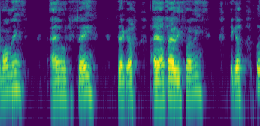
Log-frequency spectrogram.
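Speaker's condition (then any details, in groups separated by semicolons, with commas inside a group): Cerebral palsy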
